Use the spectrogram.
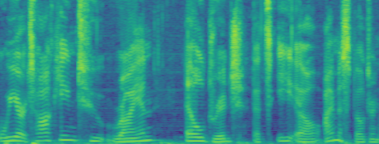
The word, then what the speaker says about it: Eldridge: Because I tried to put an A in there, like Aldridge, but it's Eldridge.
